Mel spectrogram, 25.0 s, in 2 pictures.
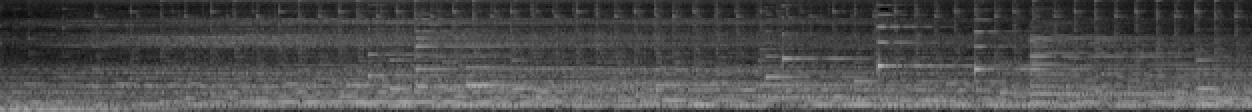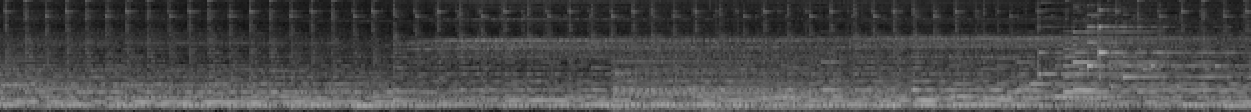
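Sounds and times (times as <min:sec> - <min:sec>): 
music: 0:00.0 - 0:25.0.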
